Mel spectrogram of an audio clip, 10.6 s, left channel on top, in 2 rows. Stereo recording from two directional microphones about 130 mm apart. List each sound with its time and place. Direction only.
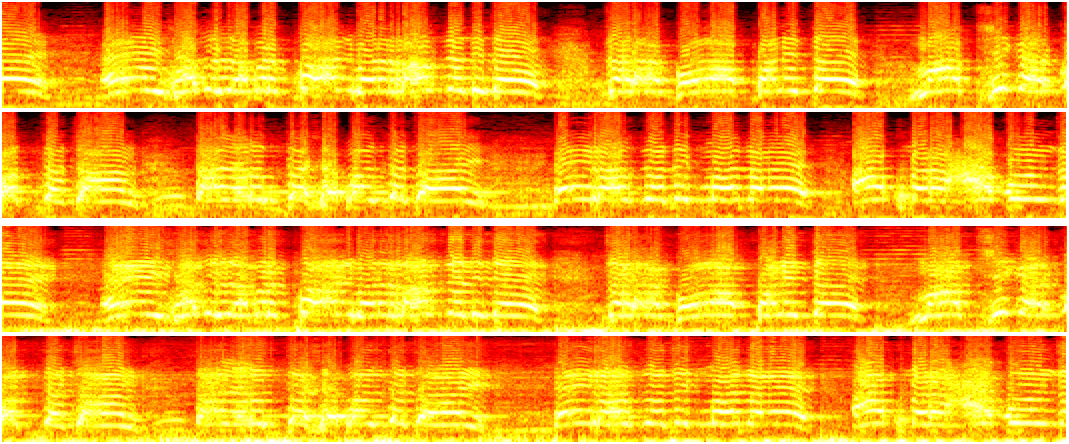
0.1 s a man's voice: 35° right (ahead or behind)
